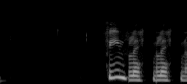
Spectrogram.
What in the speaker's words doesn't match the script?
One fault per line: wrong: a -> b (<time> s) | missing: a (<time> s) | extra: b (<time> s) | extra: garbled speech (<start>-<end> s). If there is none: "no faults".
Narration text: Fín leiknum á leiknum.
no faults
